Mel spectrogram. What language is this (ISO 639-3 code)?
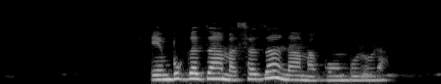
lug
